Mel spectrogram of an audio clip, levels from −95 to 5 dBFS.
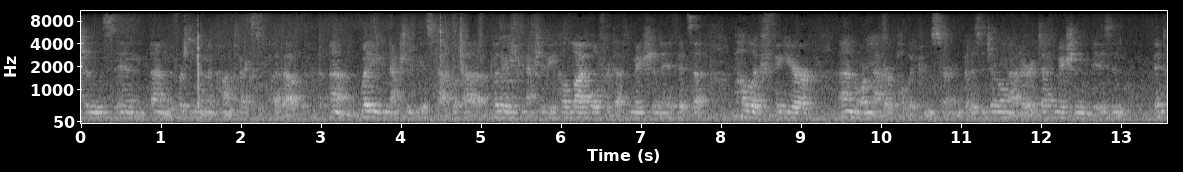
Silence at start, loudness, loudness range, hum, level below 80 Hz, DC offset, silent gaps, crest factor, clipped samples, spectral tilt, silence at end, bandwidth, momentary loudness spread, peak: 0 s; -29 LUFS; 2 LU; none; -58 dBFS; under 0.1%; none; 20 dB; under 0.1%; -5 dB/octave; 0 s; 10.5 kHz; 9 LU; -8 dBFS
